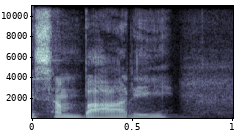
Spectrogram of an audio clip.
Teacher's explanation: the o actually sounds more like an ah sound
